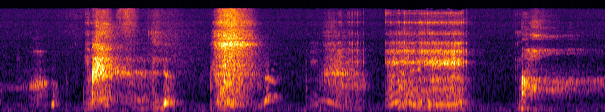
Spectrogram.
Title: snoring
